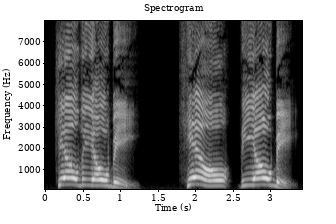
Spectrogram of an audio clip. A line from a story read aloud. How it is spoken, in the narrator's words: he shouted out to his guys in his sandpapery voice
